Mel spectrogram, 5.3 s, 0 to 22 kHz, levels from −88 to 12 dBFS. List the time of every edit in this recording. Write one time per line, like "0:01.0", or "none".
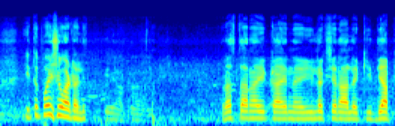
0:02.0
